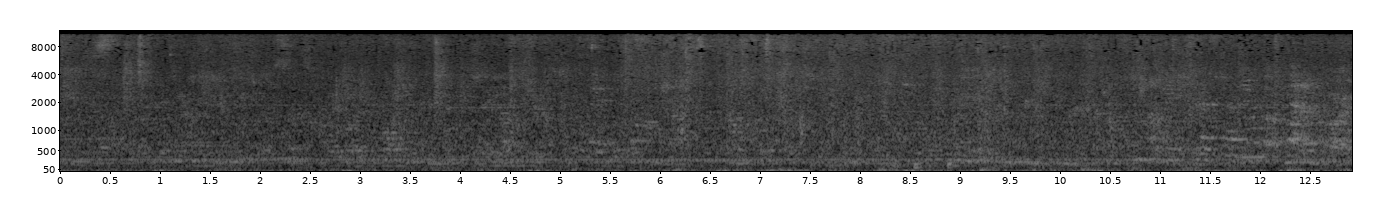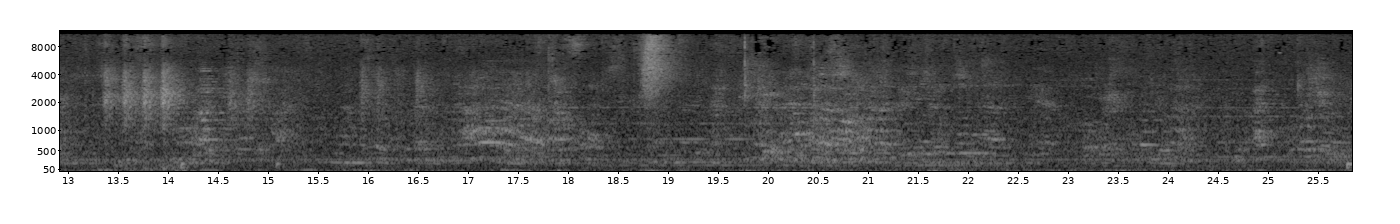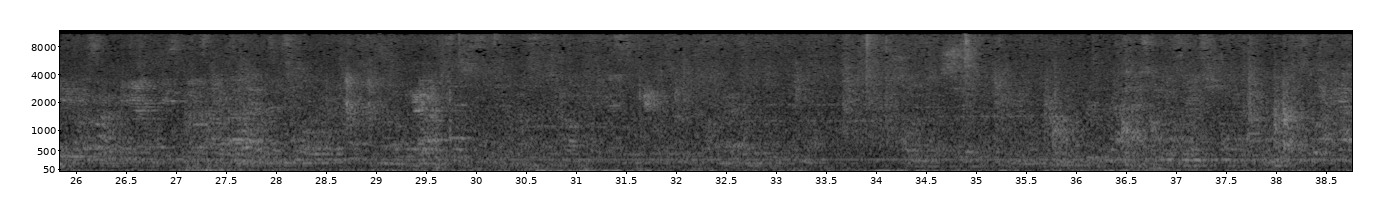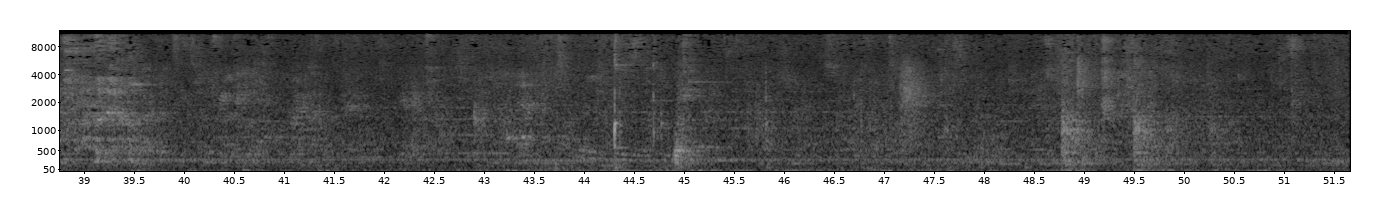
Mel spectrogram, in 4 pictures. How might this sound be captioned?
Bexhill College Hallway Loop (Edited Loop)
I reduced the distinctness of some foreground talking and some equipment noise, and used a basic split + crossfade to make it loopable.
teacher, class, ambient, students, lecture, loop, recess, college, people, school, classroom, field-recording, hallway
